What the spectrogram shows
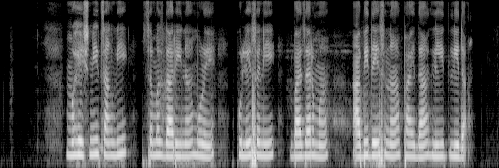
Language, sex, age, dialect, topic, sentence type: Marathi, female, 36-40, Northern Konkan, banking, statement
